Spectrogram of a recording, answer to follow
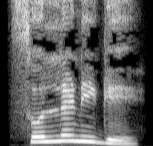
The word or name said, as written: ಸೊಲ್ಲಣಿಗೆ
